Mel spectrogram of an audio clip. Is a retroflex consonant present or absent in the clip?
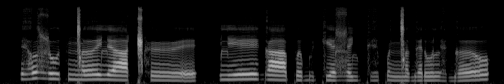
absent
